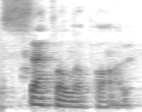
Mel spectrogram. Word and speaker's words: cephalopod: That's a tricky one, cephalopod. This word can be easily broken down. First of all, it has a PH making an F sound, so it has to do with the pattern words.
